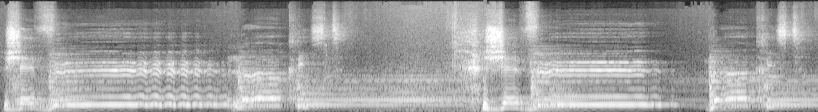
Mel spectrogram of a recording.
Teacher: Et donc, il aura mis l'accent sur le fait de voir.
